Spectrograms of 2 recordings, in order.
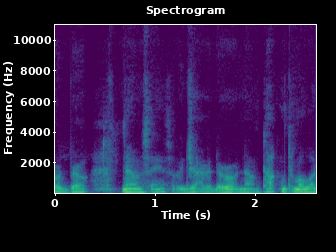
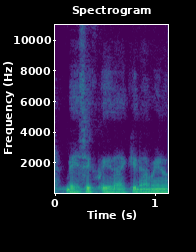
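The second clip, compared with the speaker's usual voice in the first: normal talking voice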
